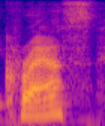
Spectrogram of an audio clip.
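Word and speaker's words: Krass: is Ram man now his real name is crass spelled like brass but with a k' crass and before he received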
